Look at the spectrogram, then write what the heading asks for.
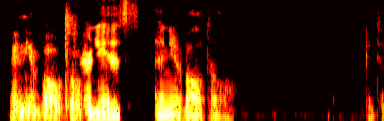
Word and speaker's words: Yveltal: Sorry, you're gonna have to help me with those pronunciations again. Xerneas and Yveltal.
